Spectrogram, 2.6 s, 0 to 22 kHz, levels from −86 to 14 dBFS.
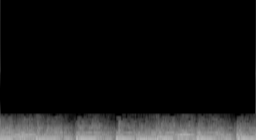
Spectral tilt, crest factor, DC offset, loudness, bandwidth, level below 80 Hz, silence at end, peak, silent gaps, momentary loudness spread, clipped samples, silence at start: -11.5 dB/octave; 10 dB; under 0.1%; -21 LUFS; 4.1 kHz; -46 dBFS; 0 s; -8 dBFS; none; 2 LU; under 0.1%; 0 s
